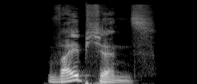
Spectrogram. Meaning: genitive singular of Weibchen
- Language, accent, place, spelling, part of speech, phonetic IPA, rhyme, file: German, Germany, Berlin, Weibchens, noun, [ˈvaɪ̯pçəns], -aɪ̯pçəns, De-Weibchens.ogg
